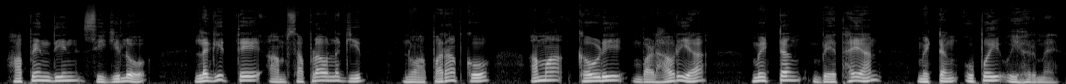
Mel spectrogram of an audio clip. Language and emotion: Santali, neutral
